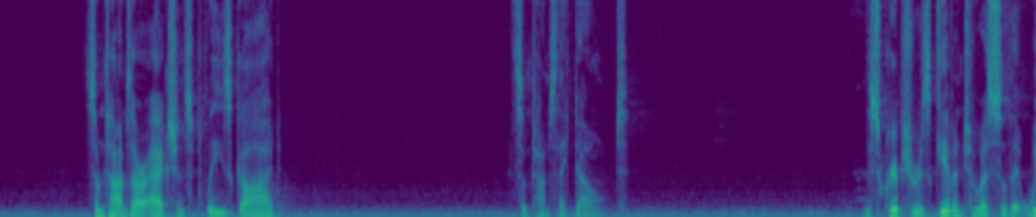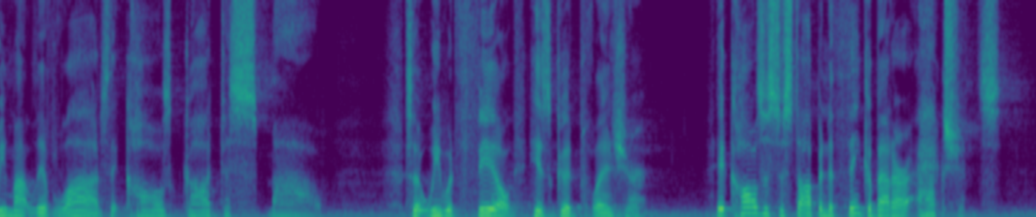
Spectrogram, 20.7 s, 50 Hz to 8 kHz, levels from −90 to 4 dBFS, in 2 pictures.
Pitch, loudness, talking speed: 120 Hz, -33 LUFS, 130 wpm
